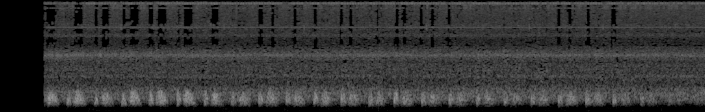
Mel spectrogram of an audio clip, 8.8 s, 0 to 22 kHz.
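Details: Fetal heartbeat on a Sonoline B fetal Doppler at 10 weeks 2 days, second pregnancy: fast, regular whooshing pulses about 175 beats per minute over Doppler hiss.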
